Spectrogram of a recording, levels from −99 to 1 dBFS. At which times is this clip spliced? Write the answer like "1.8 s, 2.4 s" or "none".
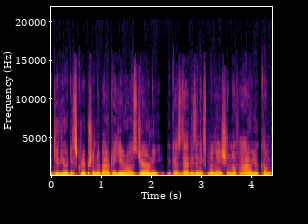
2.3 s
